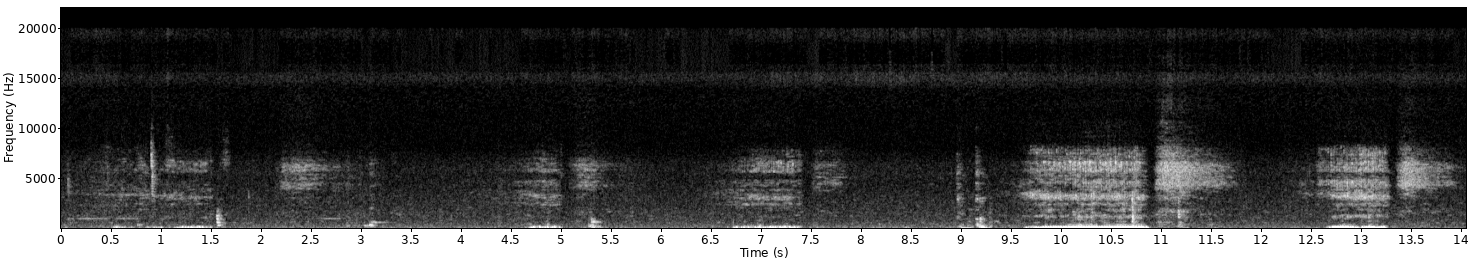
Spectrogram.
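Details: Snoring of an Alabai mother nicknamed Princess, asleep indoors: deep, rasping rumbles of about a second each, irregularly spaced, one long loud snore near the middle, with light clicks and hiss around them.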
